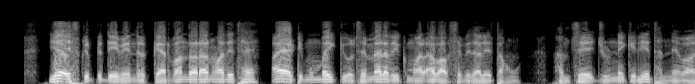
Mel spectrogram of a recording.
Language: Hindi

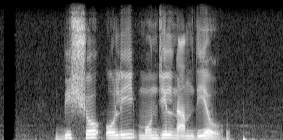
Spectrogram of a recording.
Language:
Bangla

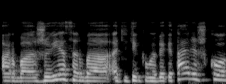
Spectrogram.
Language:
Lithuanian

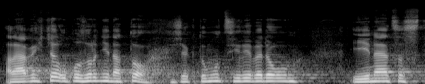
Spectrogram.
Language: Czech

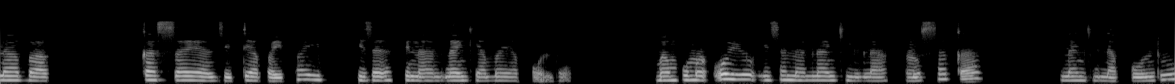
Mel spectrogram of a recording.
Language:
Lingala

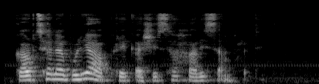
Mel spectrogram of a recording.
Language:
Georgian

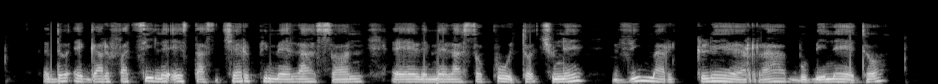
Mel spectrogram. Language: Esperanto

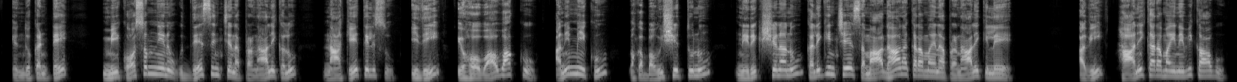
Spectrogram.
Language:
Telugu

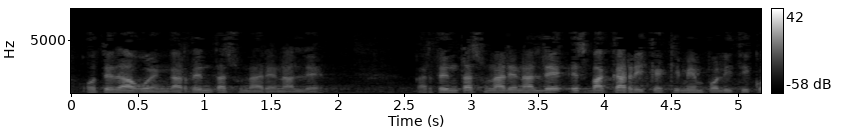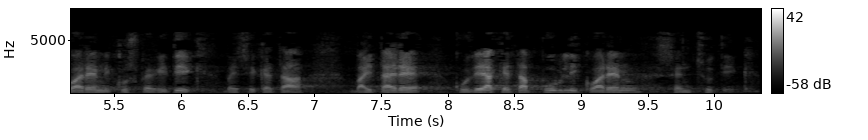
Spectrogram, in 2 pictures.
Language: Basque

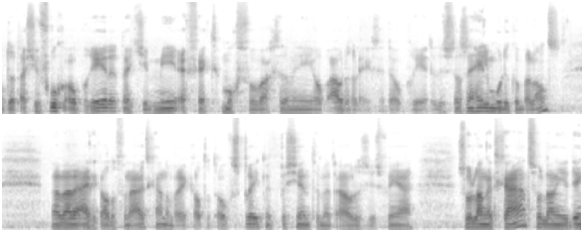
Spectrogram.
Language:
Dutch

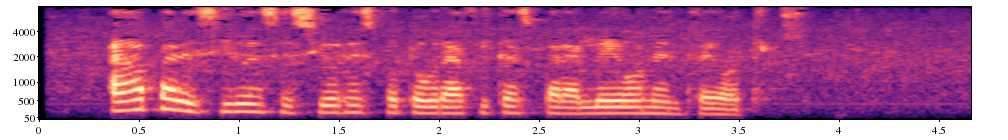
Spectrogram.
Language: Spanish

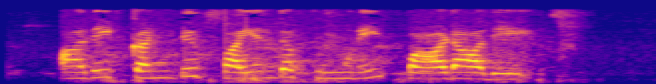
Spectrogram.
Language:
Tamil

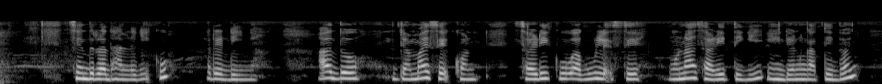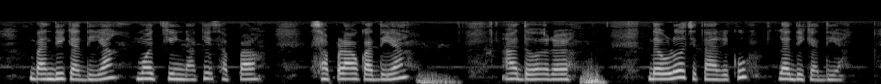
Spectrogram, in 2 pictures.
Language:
Santali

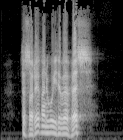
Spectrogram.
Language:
Kabyle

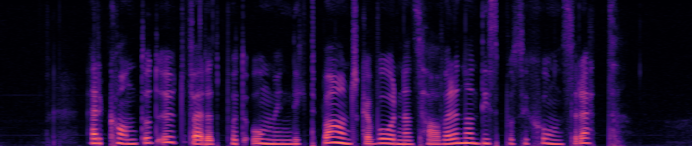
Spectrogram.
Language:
Swedish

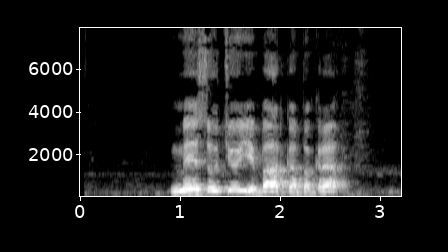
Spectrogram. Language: Gujari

